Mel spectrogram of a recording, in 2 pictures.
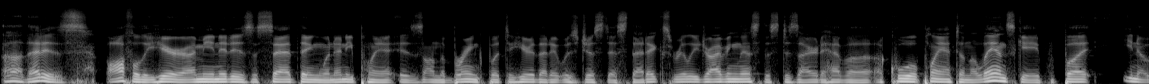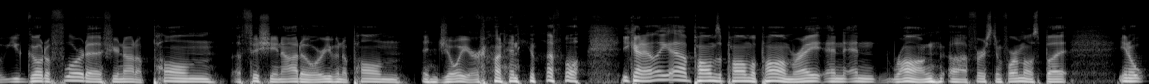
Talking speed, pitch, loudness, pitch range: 220 wpm, 120 Hz, -19 LUFS, 110-135 Hz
